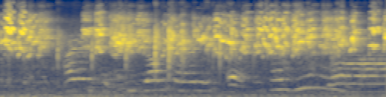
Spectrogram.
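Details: A champion gacor lovebird singing in the morning at Parahyangan Village, Bandung: continuous shrill chattering over sliding, slurred whistles that rise and fall, with a faint low hum.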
